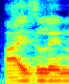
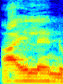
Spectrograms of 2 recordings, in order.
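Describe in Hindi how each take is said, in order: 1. बीच में s की ध्वनि बोली जाती है। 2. बीच में कोई s की ध्वनि बोली नहीं जाती। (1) "आइसलैंड नहीं बोले" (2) "आइलैंड बोलते हैं"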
